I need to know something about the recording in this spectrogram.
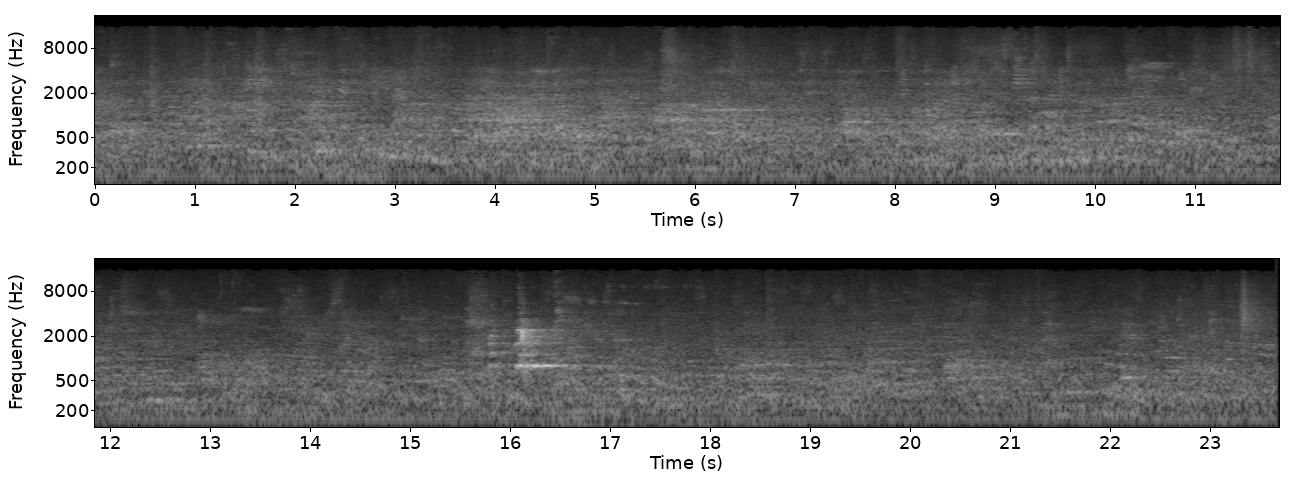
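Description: A woman talks encouragingly to a dog in an echoing indoor hall.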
